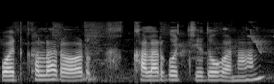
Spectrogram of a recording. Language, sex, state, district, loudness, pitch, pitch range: Chakma, female, Tripura, Dhalai, -18 LUFS, 200 Hz, 190-215 Hz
